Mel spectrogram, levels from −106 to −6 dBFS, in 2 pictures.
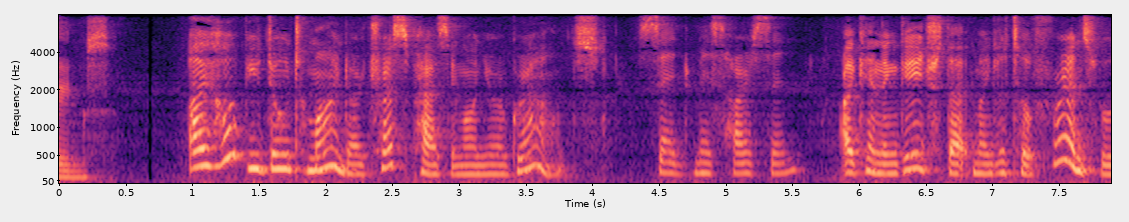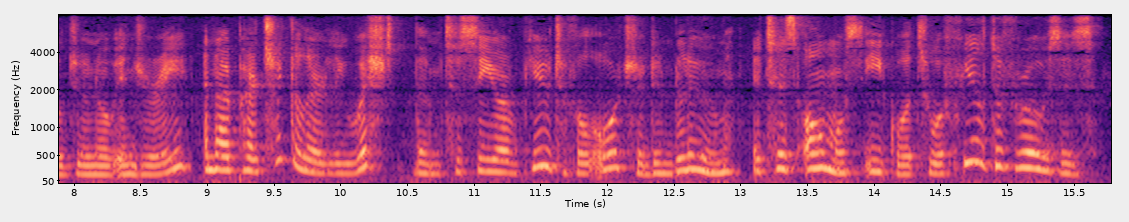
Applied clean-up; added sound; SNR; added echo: none; none; none; none.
